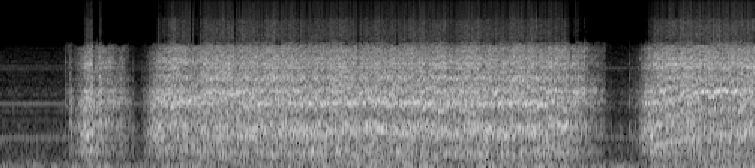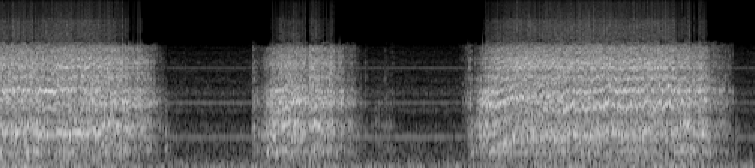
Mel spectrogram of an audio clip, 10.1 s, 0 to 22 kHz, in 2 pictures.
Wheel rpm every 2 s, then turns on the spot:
40, 190, 130, 40, 120.
none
